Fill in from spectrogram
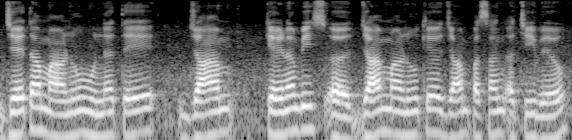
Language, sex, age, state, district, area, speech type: Sindhi, male, 18-30, Maharashtra, Mumbai Suburban, urban, spontaneous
